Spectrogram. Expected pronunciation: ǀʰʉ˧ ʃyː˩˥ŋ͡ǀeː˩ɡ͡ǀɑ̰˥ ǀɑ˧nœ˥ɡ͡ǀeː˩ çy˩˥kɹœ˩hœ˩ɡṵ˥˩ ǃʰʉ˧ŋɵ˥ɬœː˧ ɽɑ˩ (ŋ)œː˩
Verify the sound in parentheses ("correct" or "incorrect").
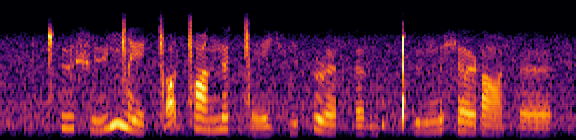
incorrect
